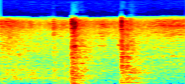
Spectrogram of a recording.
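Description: A bottom drawer being opened to take out a small bulb: two short wooden clunks about half a second apart, close by, over a steady background hiss.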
